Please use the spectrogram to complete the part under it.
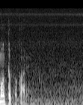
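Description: A woman speaks sharply and with animation close by.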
